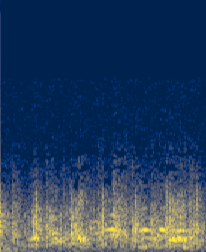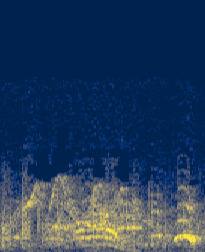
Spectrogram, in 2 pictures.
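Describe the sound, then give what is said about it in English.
A crowd at an amateur night applauds and cheers a performer, steady clapping mixed with whoops and excited voices, loud throughout, with a few rising shouts standing out near the end. “A great big round of applause.”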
